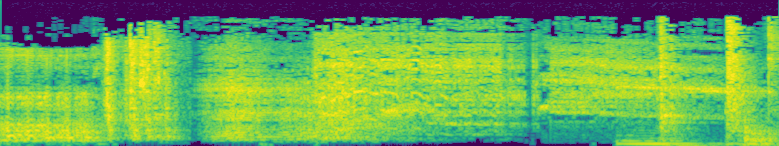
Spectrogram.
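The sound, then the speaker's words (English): A heavy dungeon door creaks open in a long, loud, groaning screech that wavers in pitch for nearly ten seconds, ending with a deep rumbling thud. “Matt Johnson, will you please open the dungeon?”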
